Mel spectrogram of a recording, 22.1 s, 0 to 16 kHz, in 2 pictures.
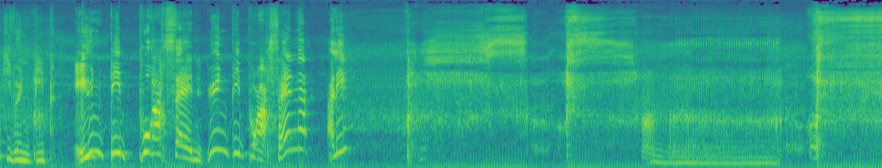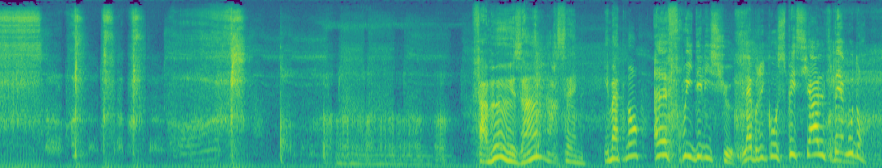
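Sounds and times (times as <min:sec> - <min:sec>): comic hissing and puffing: 0:04.4 - 0:20.7.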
